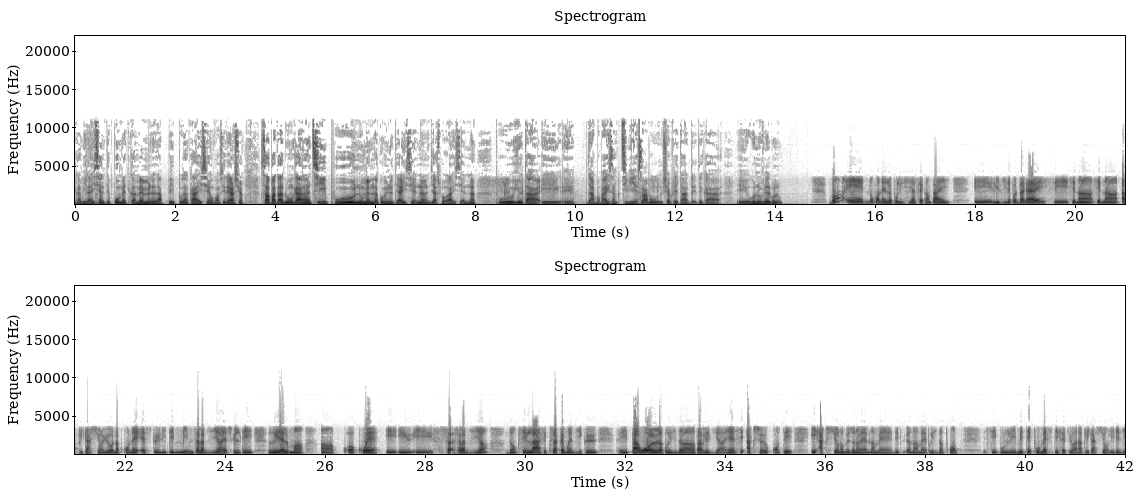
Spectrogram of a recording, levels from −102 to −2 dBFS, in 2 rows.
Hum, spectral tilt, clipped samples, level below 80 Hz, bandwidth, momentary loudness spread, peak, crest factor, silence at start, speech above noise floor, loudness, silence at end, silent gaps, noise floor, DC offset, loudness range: none; -6 dB/octave; under 0.1%; -52 dBFS; 11.5 kHz; 12 LU; -6 dBFS; 20 dB; 0 s; 42 dB; -27 LUFS; 0 s; none; -68 dBFS; under 0.1%; 9 LU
